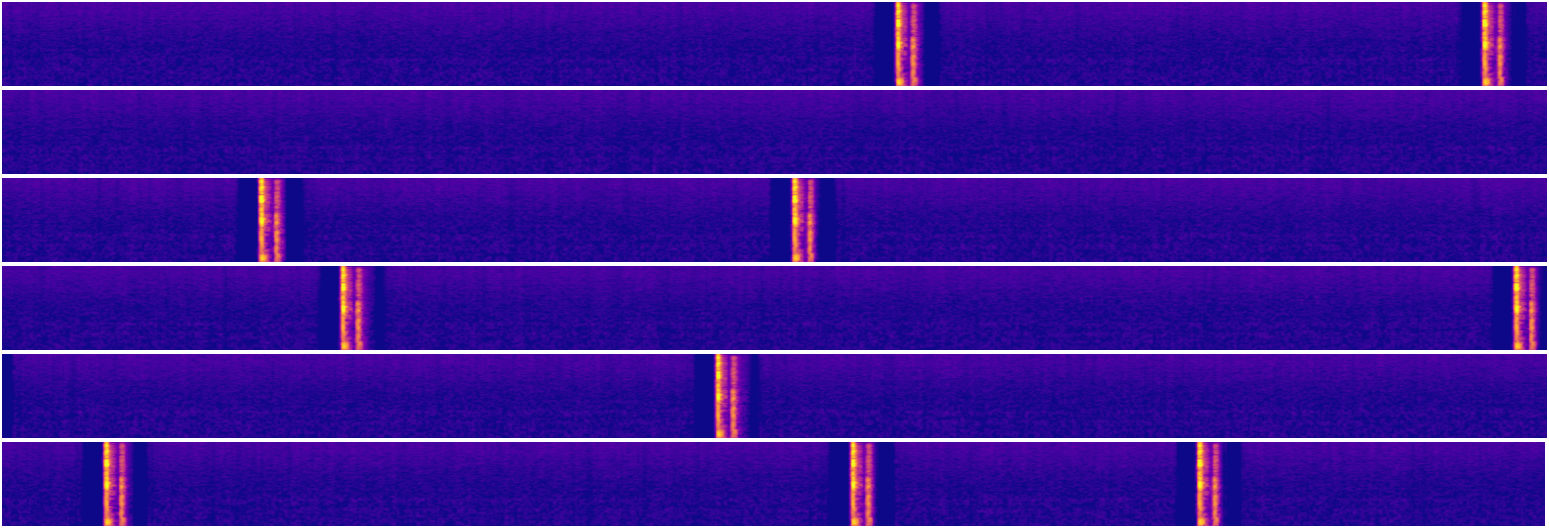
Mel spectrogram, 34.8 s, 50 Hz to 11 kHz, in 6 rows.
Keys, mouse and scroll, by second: 8.5-9.7 typing, 23.0 click, 23.3-24.7 drag, 25.9 click.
